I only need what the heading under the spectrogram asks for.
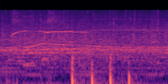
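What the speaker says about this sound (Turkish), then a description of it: "Çok alkış, çok alkış." Studio audience on a Turkish TV show applauding, a light continuous clapping under a sustained tone, with several louder distinct claps near the end.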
